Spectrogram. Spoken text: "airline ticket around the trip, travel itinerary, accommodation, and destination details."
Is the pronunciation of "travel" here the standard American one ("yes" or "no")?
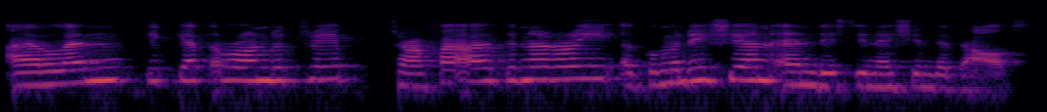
no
